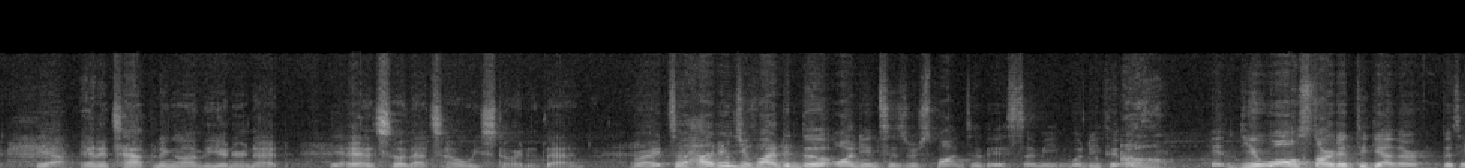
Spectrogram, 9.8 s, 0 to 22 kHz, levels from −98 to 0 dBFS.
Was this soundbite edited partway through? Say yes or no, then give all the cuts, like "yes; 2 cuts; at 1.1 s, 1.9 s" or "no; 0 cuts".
no; 0 cuts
